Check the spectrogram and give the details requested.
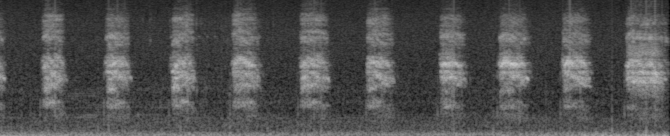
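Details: Steady begging from a vulture nestling being fed in the nest by its mother, about eleven rasping, hoarse calls evenly repeated roughly once per second, faint background hum.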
